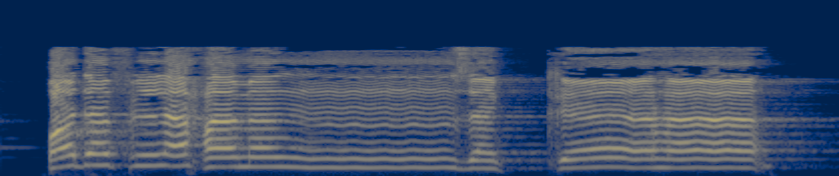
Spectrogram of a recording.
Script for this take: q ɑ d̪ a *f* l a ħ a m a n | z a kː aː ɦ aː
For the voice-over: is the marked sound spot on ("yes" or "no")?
yes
